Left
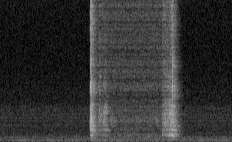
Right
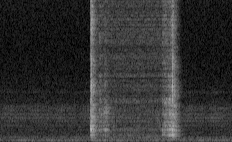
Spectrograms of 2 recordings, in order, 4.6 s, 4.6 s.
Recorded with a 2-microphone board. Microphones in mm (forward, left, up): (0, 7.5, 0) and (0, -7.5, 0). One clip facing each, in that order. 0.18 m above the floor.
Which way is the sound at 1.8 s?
55° left (ahead or behind).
